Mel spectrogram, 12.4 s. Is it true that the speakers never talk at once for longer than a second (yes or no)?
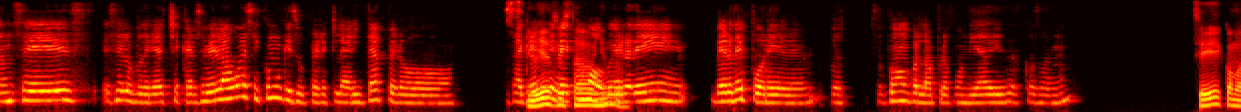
no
